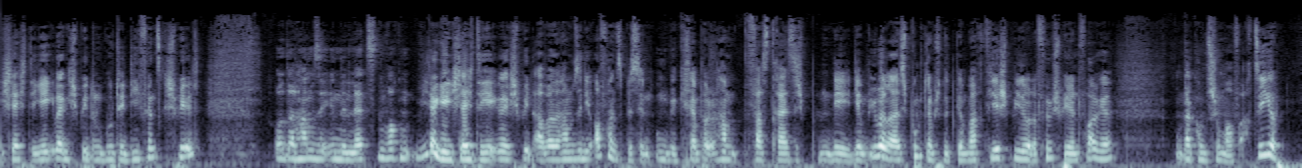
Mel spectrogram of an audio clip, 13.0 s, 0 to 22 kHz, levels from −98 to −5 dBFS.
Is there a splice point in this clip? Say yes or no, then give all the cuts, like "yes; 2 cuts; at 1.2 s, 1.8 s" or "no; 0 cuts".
yes; 2 cuts; at 6.5 s, 9.8 s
